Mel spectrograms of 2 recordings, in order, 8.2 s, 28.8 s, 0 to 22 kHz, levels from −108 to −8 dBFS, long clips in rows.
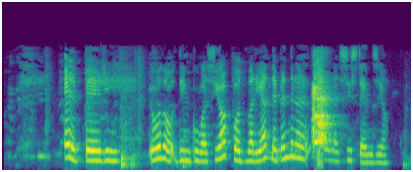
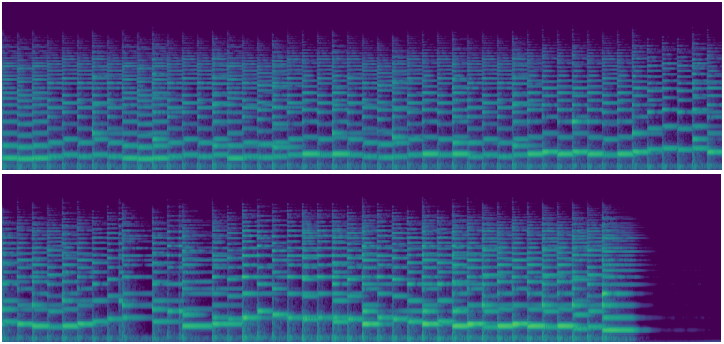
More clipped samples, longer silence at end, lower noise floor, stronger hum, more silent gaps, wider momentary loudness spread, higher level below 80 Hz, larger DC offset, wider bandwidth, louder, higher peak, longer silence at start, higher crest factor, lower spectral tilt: neither; second, 0.15 s vs 1.5 s; second, -46 dBFS vs under -90 dBFS; neither; neither; first, 16 LU vs 11 LU; first, -60 dBFS vs -68 dBFS; neither; second, 7.6 kHz vs 10.5 kHz; first, -16 LUFS vs -45 LUFS; first, 0 dBFS vs -26 dBFS; first, 0.5 s vs 0 s; about the same, 16 dB vs 20 dB; about the same, -5 dB/octave vs -4 dB/octave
